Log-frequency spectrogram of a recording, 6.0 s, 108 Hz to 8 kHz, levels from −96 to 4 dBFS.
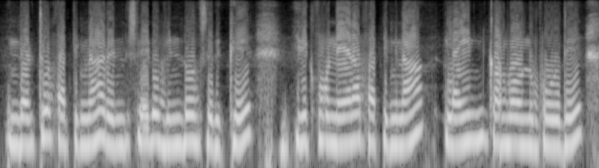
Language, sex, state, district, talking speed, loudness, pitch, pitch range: Tamil, female, Tamil Nadu, Namakkal, 140 wpm, -15 LUFS, 200 Hz, 195-215 Hz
